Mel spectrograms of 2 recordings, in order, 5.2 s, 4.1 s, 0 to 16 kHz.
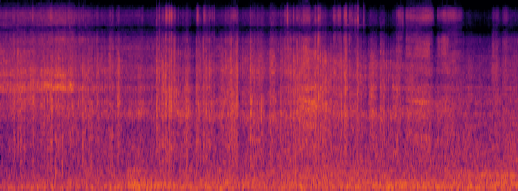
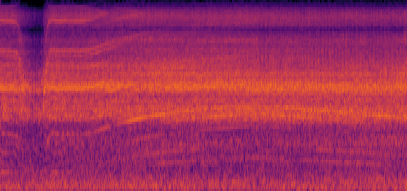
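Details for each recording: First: X-Rider CX3 Air 1/10 scale RC motorcycle after a crash at top-speed test: rough, irregular crunching and scraping from the spinning rear wheel, the damaged gyro flywheel hitting parts inside its housing. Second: X-Rider CX3 Air 1/10 RC motorcycle with a 132 brushed motor on a 7.4V 2S battery, first power-up: the gyro built into the rear wheel spins up with a clean whine that settles into a steady high hum, a normal spin-up.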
